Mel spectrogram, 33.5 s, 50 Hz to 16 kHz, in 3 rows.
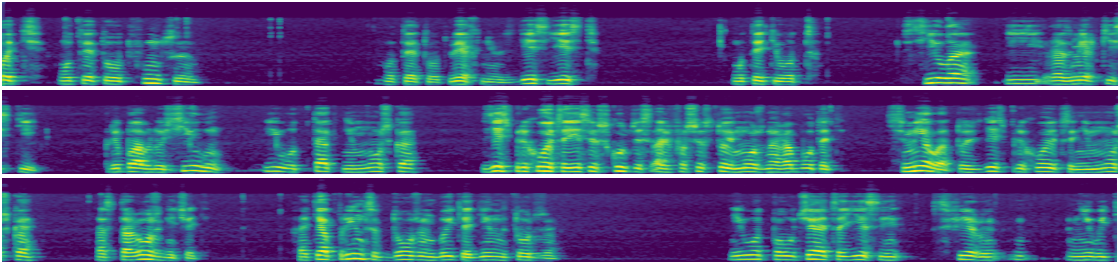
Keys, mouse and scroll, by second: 1.2 click, 8.5 click, 13.3 click, 15.0 middle click, 19.8 click, 20.5 click, 21.9 middle click, 23.8 click, 25.9 middle click, 28.5 click, 31.5 middle click.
